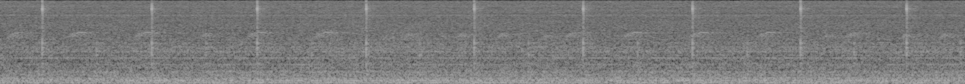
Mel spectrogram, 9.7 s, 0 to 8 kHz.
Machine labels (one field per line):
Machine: valve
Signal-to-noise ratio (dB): -6 dB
